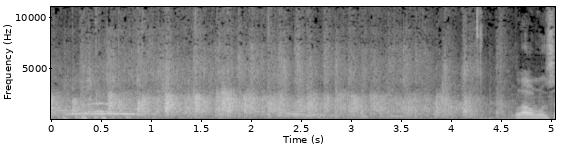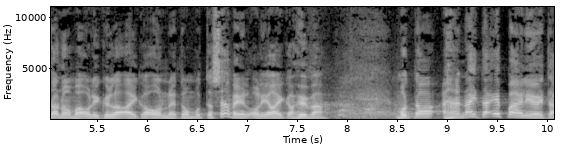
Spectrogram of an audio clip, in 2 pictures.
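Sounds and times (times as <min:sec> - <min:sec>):
audience clapping: 0:00.0 - 0:04.7
speech: 0:04.6 - 0:10.0.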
